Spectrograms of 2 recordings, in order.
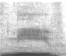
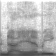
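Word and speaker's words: Naiamhe: I used to call her Niami cuz it's spelled N A I A M H E. So, I thought it was Miami. Like, I'm visiting Miami, but no, it's Neve.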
